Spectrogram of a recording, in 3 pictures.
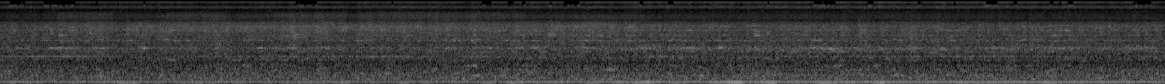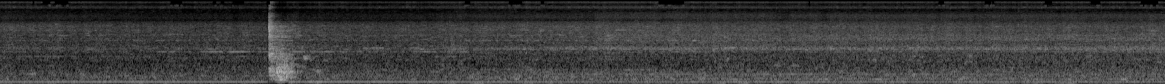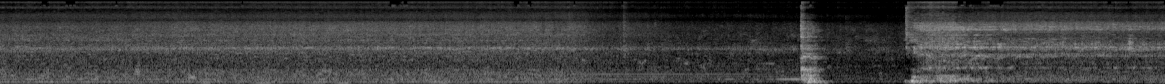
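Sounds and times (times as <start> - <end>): dishwasher running: 0.0 - 34.9
sharp clunk: 31.3 - 31.6.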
